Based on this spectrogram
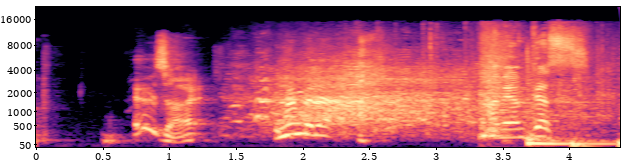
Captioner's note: laughter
